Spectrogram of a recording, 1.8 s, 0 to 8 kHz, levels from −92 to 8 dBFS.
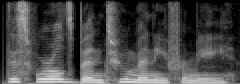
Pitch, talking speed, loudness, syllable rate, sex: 215 Hz, 235 wpm, -14 LUFS, 4.6 syllables/s, female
